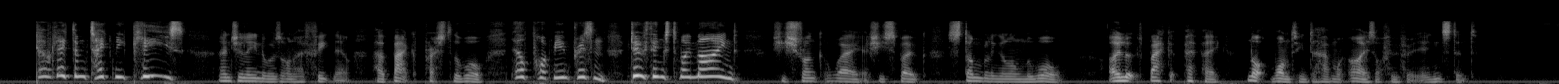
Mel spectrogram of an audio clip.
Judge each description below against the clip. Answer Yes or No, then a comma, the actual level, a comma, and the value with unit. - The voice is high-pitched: No, low, 135 Hz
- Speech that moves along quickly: Yes, fast, 210 wpm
